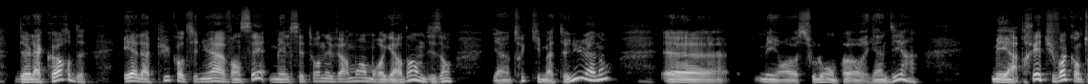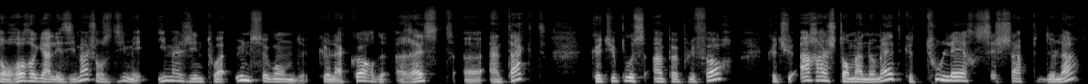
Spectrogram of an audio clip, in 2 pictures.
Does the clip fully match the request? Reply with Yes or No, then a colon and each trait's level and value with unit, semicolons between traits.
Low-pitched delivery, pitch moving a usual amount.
No: low, 130 Hz; wide, 7.0 semitones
